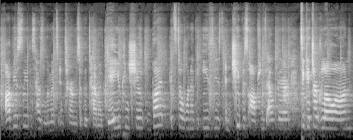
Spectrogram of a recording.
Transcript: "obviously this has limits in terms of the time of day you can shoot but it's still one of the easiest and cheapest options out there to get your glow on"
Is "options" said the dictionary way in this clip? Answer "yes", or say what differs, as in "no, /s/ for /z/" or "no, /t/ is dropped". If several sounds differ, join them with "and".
yes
